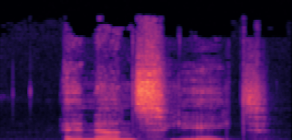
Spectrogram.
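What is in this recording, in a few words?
"enunciate", US English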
